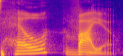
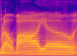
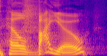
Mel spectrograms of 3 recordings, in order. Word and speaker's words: Helvayo: It's Helvayo. That's how you say it. I know a lot of people, ASN Network, they call him Relvayo. I mean, to be fair, I mean, that's phonetically, it reads Relvayo. – Rodeo Drive? – That's Rodeo. But either way, he's from Portugal. It's pronounced Helvayo.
